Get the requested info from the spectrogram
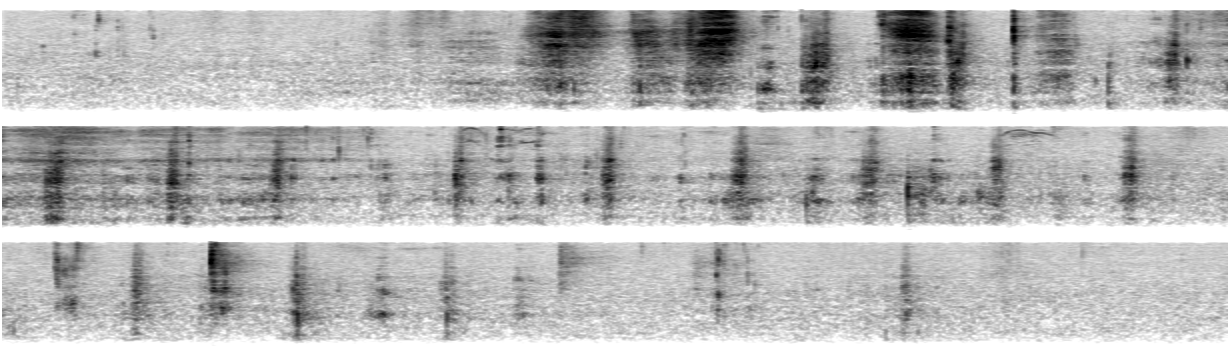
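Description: Close-up chewing of a mouthful of white rice wrapped in napa cabbage kimchi: a dense run of sharp mouth clicks about two seconds in, then sparser chewing clicks that thin out near the end.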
